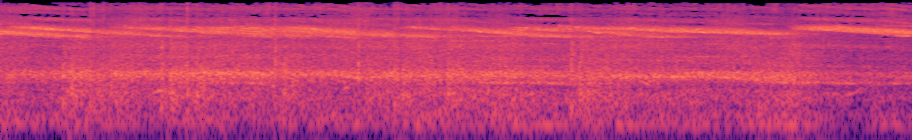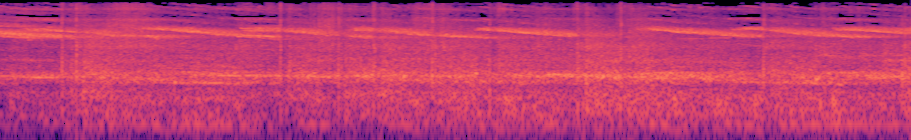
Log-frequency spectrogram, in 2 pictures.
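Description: Whistling pyrotechnics fired from a stadium stand: high whistles that each fall in pitch over about a second, a dozen or so in turn every second or two, over continuous crowd noise.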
